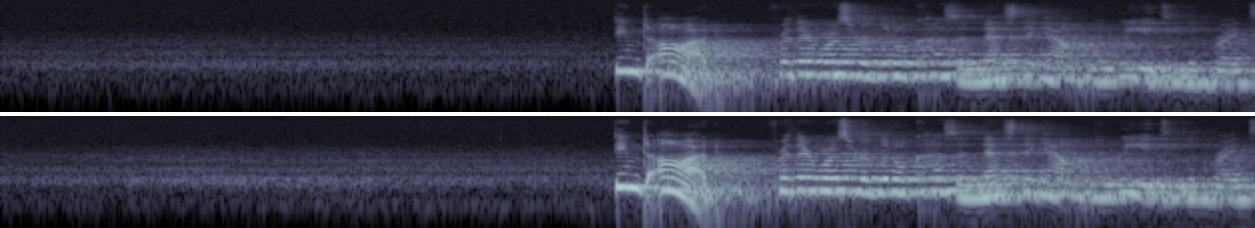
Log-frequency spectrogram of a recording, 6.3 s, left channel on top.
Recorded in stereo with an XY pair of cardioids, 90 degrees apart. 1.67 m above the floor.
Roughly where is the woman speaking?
Ahead right.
